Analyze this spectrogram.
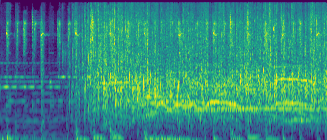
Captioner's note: cheering, applause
